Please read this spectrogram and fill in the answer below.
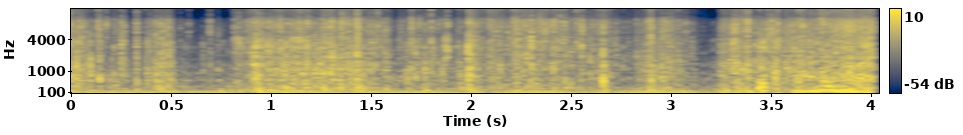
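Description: Plastic frozen-food bag crinkling and rustling as it is pulled out of its cardboard case, over a low steady hum.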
